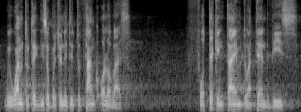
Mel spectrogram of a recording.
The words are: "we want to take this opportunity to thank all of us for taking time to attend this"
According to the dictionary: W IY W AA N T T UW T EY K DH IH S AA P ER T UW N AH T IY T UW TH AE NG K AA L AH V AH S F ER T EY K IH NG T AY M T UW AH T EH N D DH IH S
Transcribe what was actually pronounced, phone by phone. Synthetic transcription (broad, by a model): W IY W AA N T T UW T EY K DH IH S AA P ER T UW N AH T IY T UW TH AE NG K AA L AH V AH S F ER T EY K IH NG T AY M T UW AH T EH N D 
